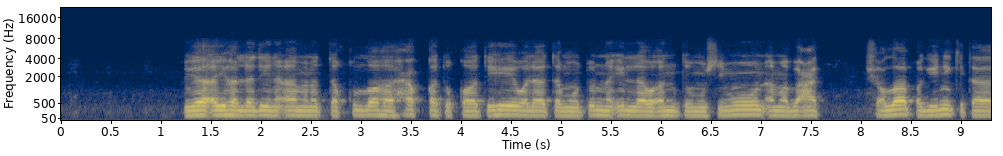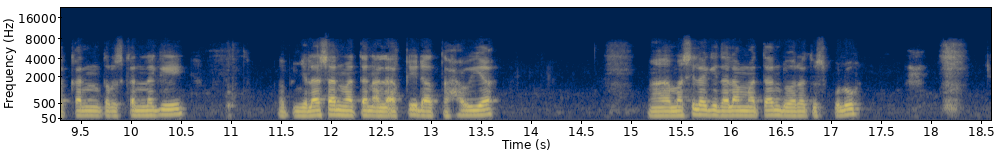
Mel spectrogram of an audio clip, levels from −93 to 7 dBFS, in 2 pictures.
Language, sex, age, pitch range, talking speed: Malay, male, 20-39, 120-145 Hz, 105 wpm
